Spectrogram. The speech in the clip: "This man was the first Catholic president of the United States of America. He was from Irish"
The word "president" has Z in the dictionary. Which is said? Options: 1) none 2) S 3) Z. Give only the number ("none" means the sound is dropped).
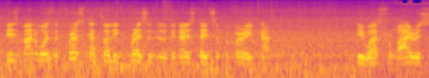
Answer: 3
